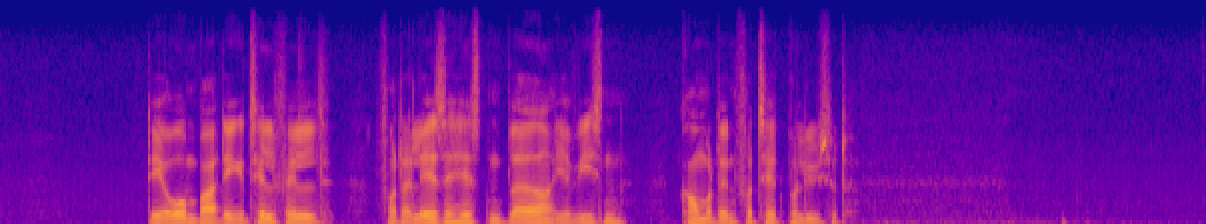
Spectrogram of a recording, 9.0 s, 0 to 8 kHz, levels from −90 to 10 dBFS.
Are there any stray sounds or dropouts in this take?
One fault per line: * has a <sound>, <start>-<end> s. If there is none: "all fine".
all fine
